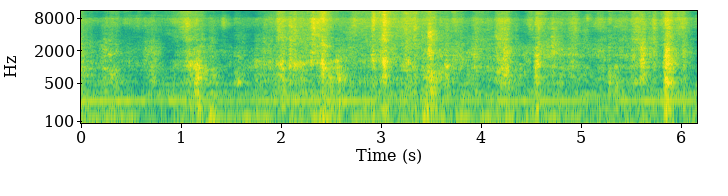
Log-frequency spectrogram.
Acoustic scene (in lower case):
kitchen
